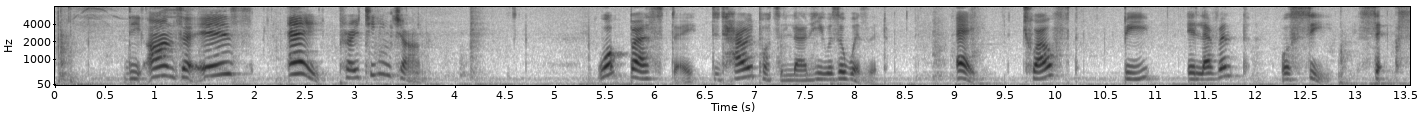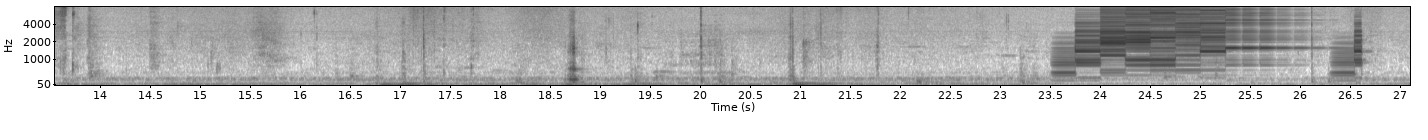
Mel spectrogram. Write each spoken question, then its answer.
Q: What birthday did Harry Potter learn he was a wizard?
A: The answer is B. 11th.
